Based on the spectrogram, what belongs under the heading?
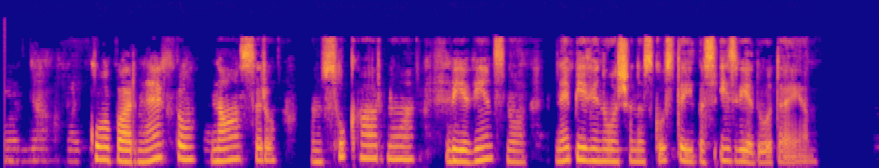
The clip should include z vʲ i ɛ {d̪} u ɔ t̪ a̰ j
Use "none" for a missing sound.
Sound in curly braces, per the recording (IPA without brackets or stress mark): d̪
